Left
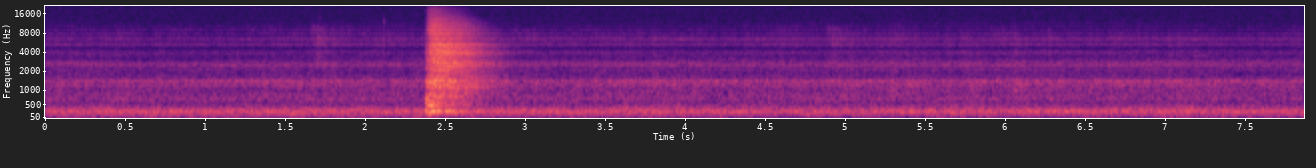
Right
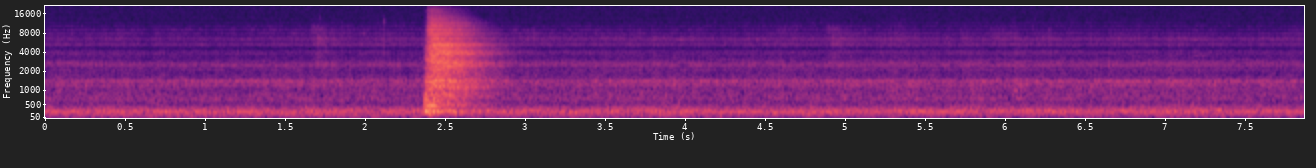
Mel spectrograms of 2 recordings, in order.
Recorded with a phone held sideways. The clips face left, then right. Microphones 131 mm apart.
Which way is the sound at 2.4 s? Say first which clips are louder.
Even; 75° right (ahead or behind).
